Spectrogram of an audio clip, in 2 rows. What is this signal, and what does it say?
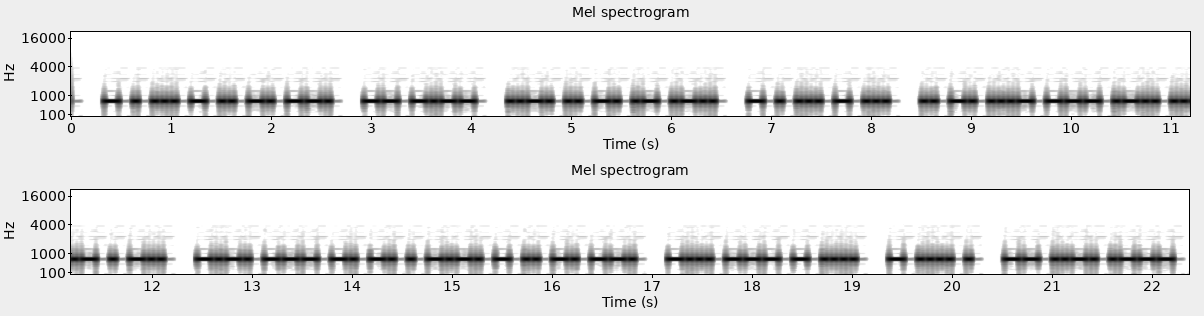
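Morse code, heard as a keyed tone, about 25 wpm, 750 Hz. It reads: TESTING MY FINAL TESTS INVOLVED CONNECTING BOTH THE MFJ
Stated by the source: ARRL 25 WPM code practice archive.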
